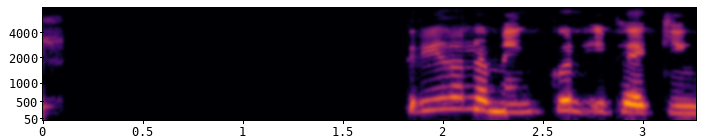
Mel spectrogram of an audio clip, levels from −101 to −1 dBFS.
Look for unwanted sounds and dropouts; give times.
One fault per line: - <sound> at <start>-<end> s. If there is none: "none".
none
